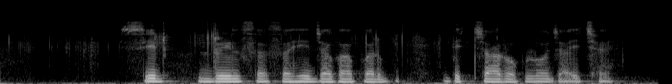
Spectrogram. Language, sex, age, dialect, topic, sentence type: Maithili, male, 31-35, Angika, agriculture, statement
